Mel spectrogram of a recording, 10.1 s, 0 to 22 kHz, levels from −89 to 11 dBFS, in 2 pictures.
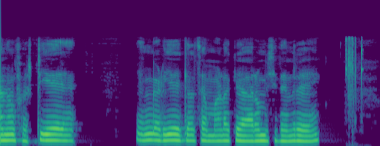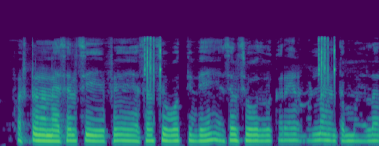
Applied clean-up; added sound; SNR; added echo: classical method spectral subtraction.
